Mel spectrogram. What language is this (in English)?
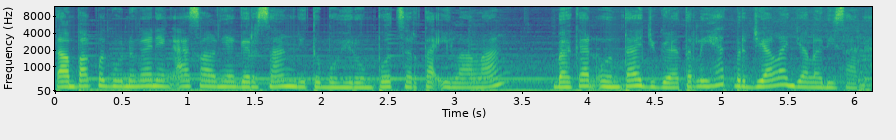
Indonesian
